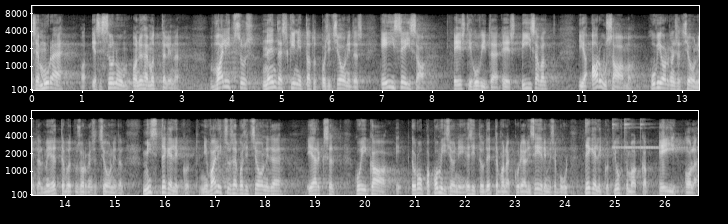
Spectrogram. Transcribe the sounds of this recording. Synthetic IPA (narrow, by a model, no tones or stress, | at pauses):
se̞muɾejɑse̞sɤnumo̞nyɦe̞mɤt̪ːe̞line̞̰ | vɑlʲit̪susne̞nd̪̥e̞st̪kinʲːit̪ːˑɑt̪ːˑud̪̥̚po̞sit̪sio̞ːnʲid̪̥e̞s | e̞jse̞jsɑ̰ | e̞ːsʲt̪iɦuvid̪̥e̞ʔe̞ːst̪̚piːsɑvɑlt̪ | jɑʔɑɾusɑːmɑ̰ | huvio̞rɡ̥ɑnʲis̬ɑt̪sio̞ːnʲid̪̥e̞lme̞jeet̪ːe̞vɤt̪ˑluso̞rɡ̥ɑnis̬ɑt̪sio̞ːnid̪̥e̞l | mist̪e̞ɡe̞likːˑult̪ˑniːvɑlʲit̪suse̞po̞s̬it̪sio̞ːnʲid̪̥e̞ | jærkse̞lt̪ˑ | kujkɑ | e̞wɾo̞ːpːˑɑko̞misio̞nʲie̞s̬it̪ːˑɑt̪ud̪et̪ːe̞pɑne̞kːˑuɾe̞ɑlise̞ːɾimise̞puhult̪e̞ɡe̞likːult̪ˑjuht̪umɑɑkːɑb̥e̞jo̞lɛ̰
